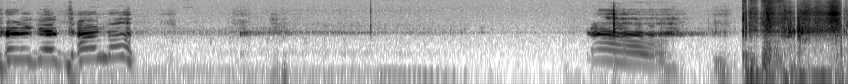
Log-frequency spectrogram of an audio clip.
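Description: A snowmobile engine whines and revs nearby.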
